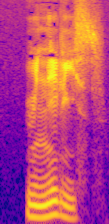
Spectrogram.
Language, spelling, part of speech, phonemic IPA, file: French, hélice, noun, /e.lis/, Fr-hélice.ogg
- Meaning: 1. helix (blade) 2. propeller 3. helix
